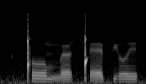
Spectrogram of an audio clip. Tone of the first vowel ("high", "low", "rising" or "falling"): high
